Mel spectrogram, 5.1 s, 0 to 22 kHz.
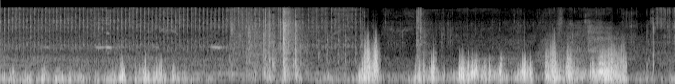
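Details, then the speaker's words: iGO Urban 250 W mid-drive e-bike riding over a speed bump: hollow plastic clunks and rattles as the removable rear battery housing shifts in its frame lock. "know if you can hear that but the Box in the back when I went over the speed bump you could hear it kind of bumping around that was the noise I was talking about"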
